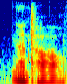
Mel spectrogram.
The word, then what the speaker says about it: Natal: How do you pronounce that? Natal.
